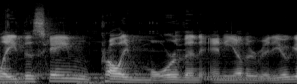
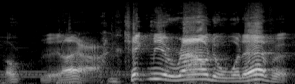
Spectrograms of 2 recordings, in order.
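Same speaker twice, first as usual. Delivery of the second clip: high, loud defiant yell; defiant shout; 8 semitones higher, 8 dB louder than usual. Acted. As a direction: refuse at the top of your voice. Louis defies interrogator.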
